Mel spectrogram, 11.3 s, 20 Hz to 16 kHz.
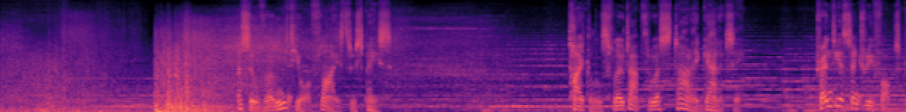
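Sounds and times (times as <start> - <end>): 
explosions blowing holes in a planet: 0.0 - 4.4
speech: 3.0 - 5.0, 7.2 - 9.4, 10.2 - 11.3.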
